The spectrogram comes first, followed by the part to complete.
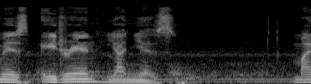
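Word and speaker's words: Yanez: So, if I was a host of a show and I had trouble saying that, I would just put another Y in the middle of it. Adrien Yanz.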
